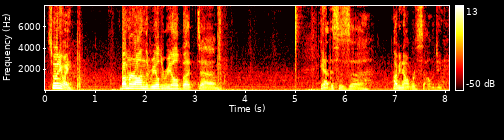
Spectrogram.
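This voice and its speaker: A man with a slightly high voice talks through hands-on repair work in a casual way. He muses and pauses as he thinks aloud. There is noticeable background noise on the recording. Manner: musing, halting, thinking aloud. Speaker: repair vlogger. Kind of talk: casual hands-on workbench commentary. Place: indoor repair workshop.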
